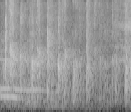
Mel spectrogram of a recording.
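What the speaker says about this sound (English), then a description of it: "let's give her a big round of applause" Workshop audience giving a round of applause, fairly soft and brief, with scattered claps and a voice talking over it.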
